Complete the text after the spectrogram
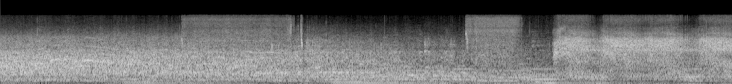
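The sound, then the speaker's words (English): Loud, steady roar of heavy trucks rushing past on a highway, a dense wash of engine rumble and tire hiss that swells and shifts as each rig goes by, with no voices. “Them semis, they just never let up.”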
